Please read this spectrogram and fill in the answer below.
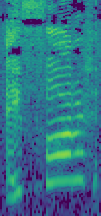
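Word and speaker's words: Eyþór: I'll let you off, because I think it's pronounced Eithor, I think, something like that. – Oh, Eithor, yes, Eithoringi, that's it.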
